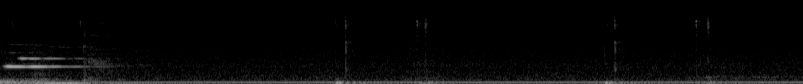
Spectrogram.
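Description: A few faint, separate clicks of a computer mouse over a steady low electrical hum.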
